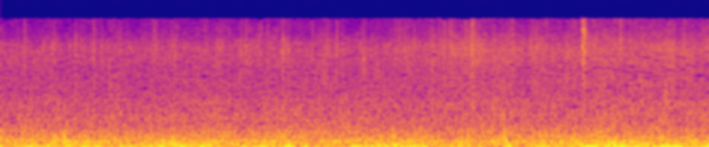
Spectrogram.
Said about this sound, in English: And it's amazing how, first of all, it's dark out, plus now the rain.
